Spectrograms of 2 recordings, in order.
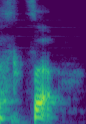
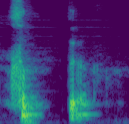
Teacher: इस स का उच्चारण हम लोग दांत से करेंगे तभी दंत्य स कहलाएगा। इसको पहले की तरह श नहीं, इस तरह से नहीं पढ़ेंगे, ये गलत है।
